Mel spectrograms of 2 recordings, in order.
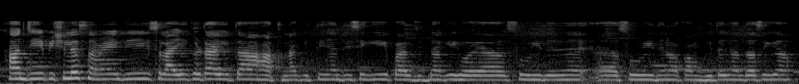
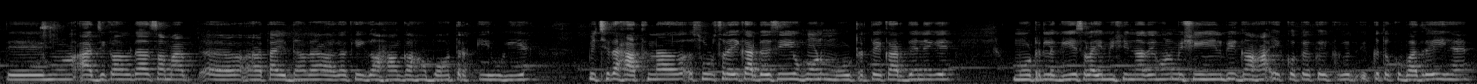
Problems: constant background noise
